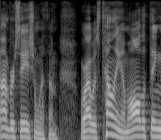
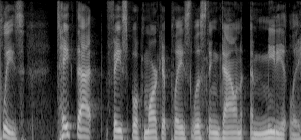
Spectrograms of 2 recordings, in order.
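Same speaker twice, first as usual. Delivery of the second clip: ordinary delivery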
